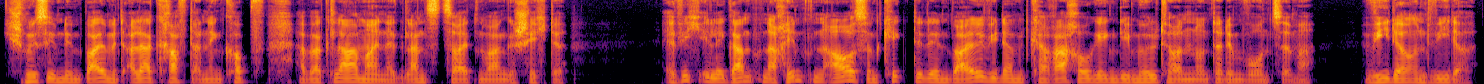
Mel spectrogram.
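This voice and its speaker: A man's voice: lowish voice, a little fast, dry recording, studio quality. Man reading a sardonic story. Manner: sardonic, crude first-person narration. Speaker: narrator. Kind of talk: reading a short story aloud.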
